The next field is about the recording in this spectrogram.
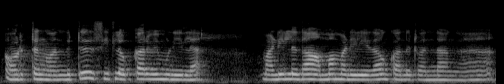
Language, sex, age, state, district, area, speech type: Tamil, female, 18-30, Tamil Nadu, Nagapattinam, rural, spontaneous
